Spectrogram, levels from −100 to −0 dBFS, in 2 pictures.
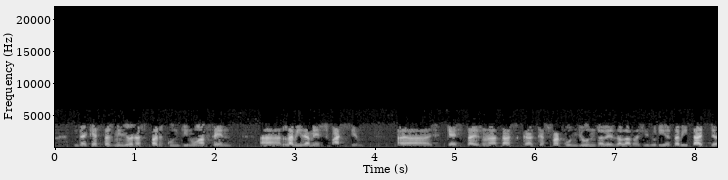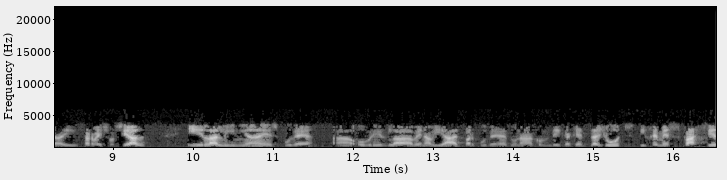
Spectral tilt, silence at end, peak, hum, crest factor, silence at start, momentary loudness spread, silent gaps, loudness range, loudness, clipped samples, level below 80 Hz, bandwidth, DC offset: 3 dB/octave; 0 s; -6 dBFS; none; 26 dB; 0.05 s; 15 LU; none; 5 LU; -31 LUFS; under 0.1%; -80 dBFS; 4.1 kHz; under 0.1%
